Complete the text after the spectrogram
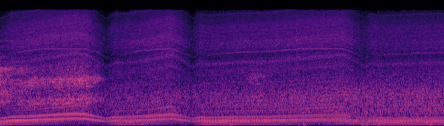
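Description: A car engine revs up and drops as the gears shift.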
